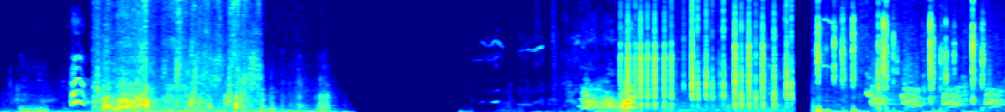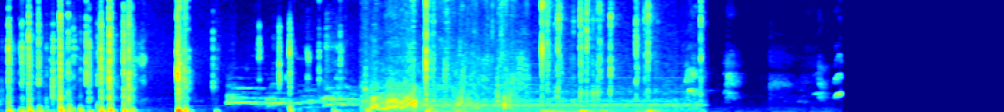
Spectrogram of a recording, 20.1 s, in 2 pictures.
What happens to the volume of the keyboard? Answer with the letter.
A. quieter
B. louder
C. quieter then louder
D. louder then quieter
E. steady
D.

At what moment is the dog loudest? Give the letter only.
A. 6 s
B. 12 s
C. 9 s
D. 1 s
A.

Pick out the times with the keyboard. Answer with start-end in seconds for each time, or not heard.
6.2-17.1.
